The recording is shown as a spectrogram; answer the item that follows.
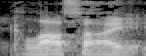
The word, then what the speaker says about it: Colossae: I put it in one of those computer things, and that's the way they said it, Colossae. Does anybody want to challenge that? Colossae is the way that I believe it's pronounced.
